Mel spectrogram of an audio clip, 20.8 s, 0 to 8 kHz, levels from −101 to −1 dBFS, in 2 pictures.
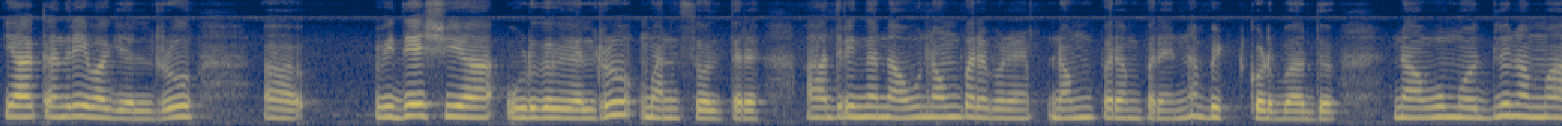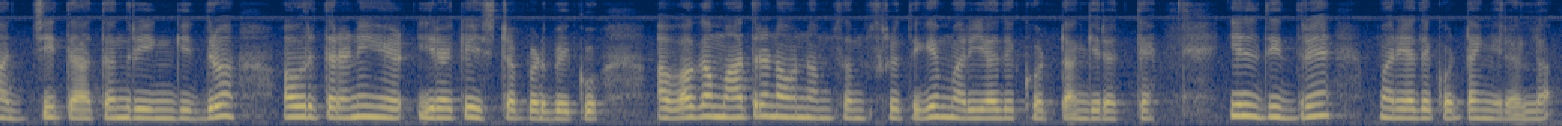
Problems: none marked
